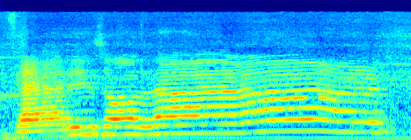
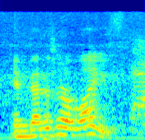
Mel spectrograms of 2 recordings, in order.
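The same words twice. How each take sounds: First: Slow, drawn-out sigh of a line; very slow drawl. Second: Said in the usual way. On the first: Shown as a demonstration. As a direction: stretch every word out slowly.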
